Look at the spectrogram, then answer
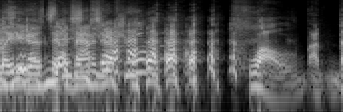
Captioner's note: laughter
